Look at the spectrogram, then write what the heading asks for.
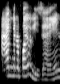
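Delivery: put-on hoarse giggly young boy voice. Retelling a tense scene from Living Dummy three: Slappy voice, giggly and raspy. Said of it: "He sounds like a giggling little boy, ... a raspy voice".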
